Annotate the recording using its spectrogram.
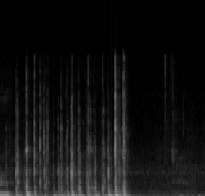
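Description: Computer keyboard typing: a quick run of keystrokes lasting just over a second as a short word is typed into a search box, with a couple of lighter clicks near the end.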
